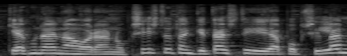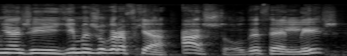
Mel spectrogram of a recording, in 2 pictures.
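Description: A woman's voice: mid-range voice, lively intonation, a bit bright, faint music behind. Chatty, playfully scolding woman co-host. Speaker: co-host of a gossip show. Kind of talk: casual celebrity gossip chat.

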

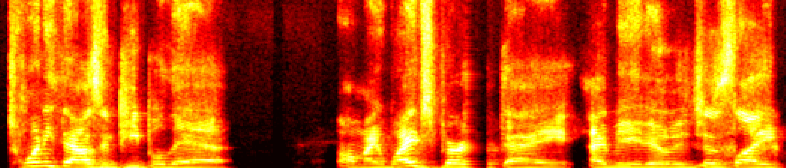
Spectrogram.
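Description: In an unhurried, high voice, a New York podcast host and mixed martial arts fighter rambles through profane small talk. He swears freely and acts out his own quotes.

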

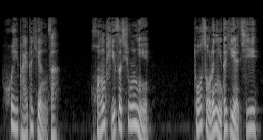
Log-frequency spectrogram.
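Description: An earnest village wife in a spoken folk tale presses her husband with heartfelt urging, voiced by a man. He lifts his voice high above his usual register, keeping a husky edge. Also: very animated, measured pace, warm tone. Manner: earnest, pleading.

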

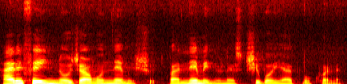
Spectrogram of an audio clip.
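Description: A woman narrating a novel as an audiobook with a measured, dramatic reading. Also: extremely low pitch, big pitch swings, dull audio.

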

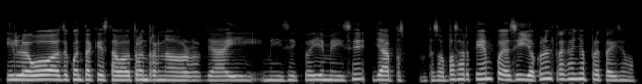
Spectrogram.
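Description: A woman's voice: medium pitch, fast, smooth, highs cut off. A woman with a Mexican accent telling a story in casual chat, acting out the voices of the people she quotes. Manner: lively storyteller who acts out quoted voices.

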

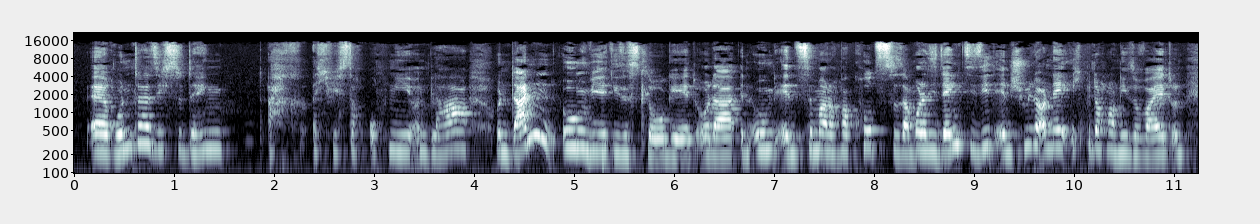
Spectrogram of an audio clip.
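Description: Chatty young woman, slightly high voice. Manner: chatty, quick to correct herself, laughs easily. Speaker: podcast co-host reading a book aloud. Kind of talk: casual chat retelling a story.

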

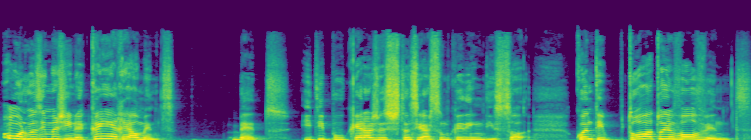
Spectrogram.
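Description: A young woman from Caldas da Rainha with a European Portuguese accent, co-hosting a podcast in animated, slangy banter and imitating voices. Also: high voice, fairly quick. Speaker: podcast co-host. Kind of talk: casual chat.

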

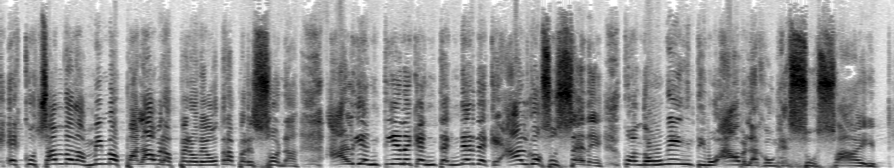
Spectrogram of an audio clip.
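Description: A woman preaching a fervent sermon, reading scripture aloud with dramatic pauses and building to shouted exclamations. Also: very high-pitched, vocal fry, no room sound, studio quality.

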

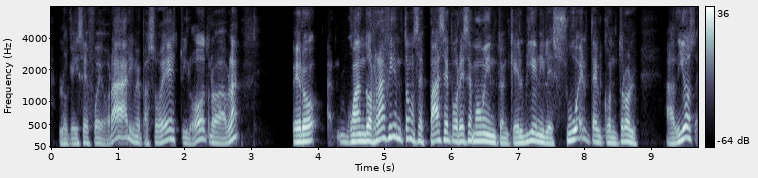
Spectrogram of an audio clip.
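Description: A man giving an informal, conversational sermon, talking to a co-host and slowing down to read scripture. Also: mid-range voice, warm tone, no echo, studio quality. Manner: conversational, addresses co-host by name; reads scripture slowly and deliberately. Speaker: preacher.

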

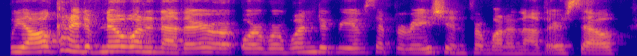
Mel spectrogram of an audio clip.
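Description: A woman hosting an interview podcast, welcoming her guest warmly and effusively and asking questions. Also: a little high, steady tone, brisk. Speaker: podcast host. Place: New York.

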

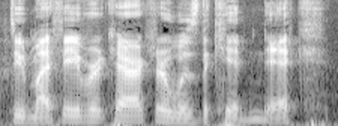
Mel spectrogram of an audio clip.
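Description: Young american dude, bright voice, frat bro slang, just chatting on a podcast. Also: male voice, mid-range voice, steady tone, brisk. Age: young adult. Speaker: podcast co-host. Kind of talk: casual chat.

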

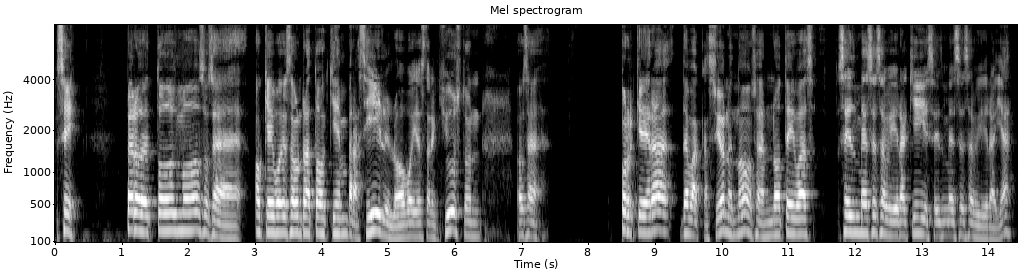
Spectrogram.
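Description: A man's voice: on the high side, moderate pace. A man with a northern Mexican accent hosting a podcast, joking and slangy. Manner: joking, slangy, says güey constantly. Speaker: podcast host. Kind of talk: casual chat.

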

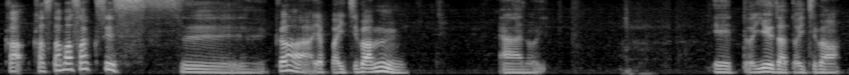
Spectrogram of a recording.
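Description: A man with a husky, gravelly voice picks his words slowly, stumbling and filling pauses as he explains how feedback reaches him. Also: medium pitch, lively intonation, dry recording. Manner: hesitant, many fillers and stumbles. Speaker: designer. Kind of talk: casual work conversation.

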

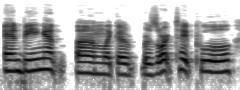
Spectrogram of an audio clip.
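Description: A comedian in her thirties tells a story with animated energy, slipping into her own quoted voice as she goes. Her voice is bright and sits a little high. The sound is dry and close, with no room around it. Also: a little slow, clear, resonant tone, no echo. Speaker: comedian guest. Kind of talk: casual podcast chat.

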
